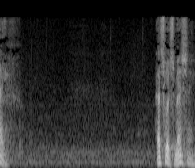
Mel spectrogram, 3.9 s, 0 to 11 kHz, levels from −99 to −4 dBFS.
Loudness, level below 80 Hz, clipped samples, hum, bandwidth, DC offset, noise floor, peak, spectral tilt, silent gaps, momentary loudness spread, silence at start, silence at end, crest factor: -31 LUFS; -62 dBFS; under 0.1%; none; 8 kHz; under 0.1%; -61 dBFS; -12 dBFS; -4.5 dB/octave; none; 20 LU; 0 s; 0 s; 24 dB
